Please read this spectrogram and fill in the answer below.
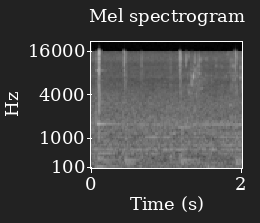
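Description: Background music with a steady beat, over a faint trickle of 70% alcohol being poured from a plastic bottle into an empty plastic spray bottle.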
